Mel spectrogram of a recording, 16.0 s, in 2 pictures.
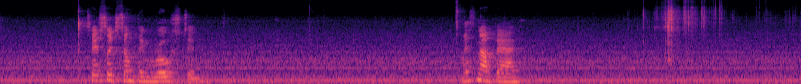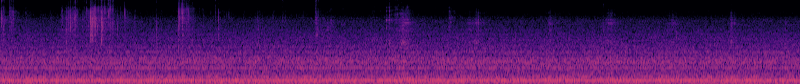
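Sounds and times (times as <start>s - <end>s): steady low hum: 0.0s - 16.0s
chewing crunchy snack: 6.3s - 16.0s.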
